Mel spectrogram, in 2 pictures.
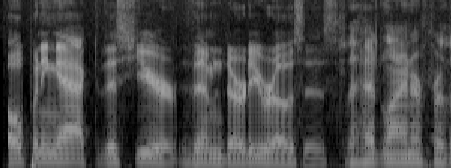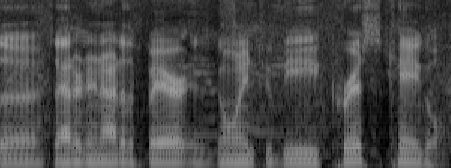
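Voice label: Announcement Actuality; Humboldt County Fair Board announces concert for Jul. 27; Humboldt, IA; 97.7 The Bolt; 2024 Humboldt County Fair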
